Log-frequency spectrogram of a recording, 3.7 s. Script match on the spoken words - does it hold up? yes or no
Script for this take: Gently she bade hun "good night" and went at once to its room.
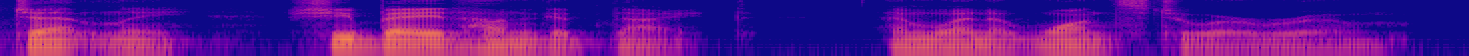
no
